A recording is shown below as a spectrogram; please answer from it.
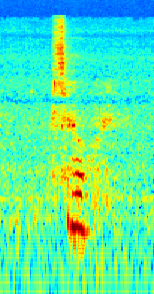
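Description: Near silence: room tone, with one softly spoken word about a second in.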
